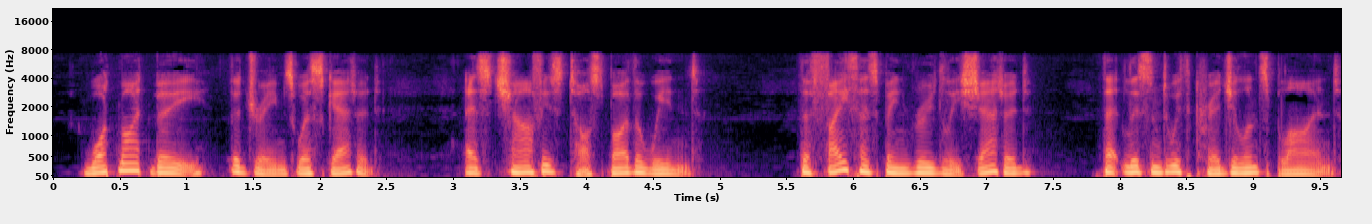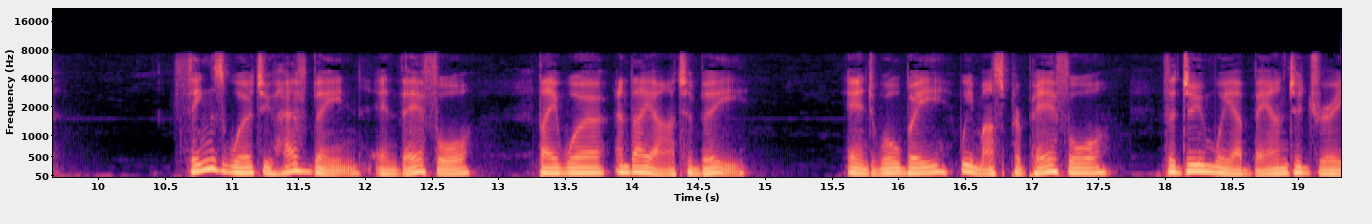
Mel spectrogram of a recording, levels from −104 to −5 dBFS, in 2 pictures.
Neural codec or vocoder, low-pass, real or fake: none; 7.2 kHz; real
